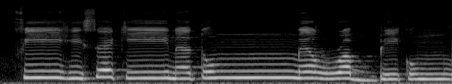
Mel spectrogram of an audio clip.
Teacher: جب میم کو را سے ملانا ہے تو غنہ نہیں کرنا، کیونکہ را اور لام کے اوپر غنہ نہیں ہوتا · دونوں میم کے اوپر ہم نے غنہ کرنا ہے. تا کو میم سے ملاتے ہوئے بھی غنہ ہے، میم کو میم سے ملاتے ہوئے بھی غنہ کرنا ہے.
